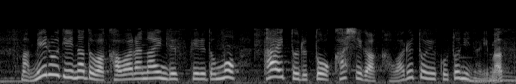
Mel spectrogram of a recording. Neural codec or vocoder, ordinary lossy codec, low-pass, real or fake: none; none; 5.4 kHz; real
